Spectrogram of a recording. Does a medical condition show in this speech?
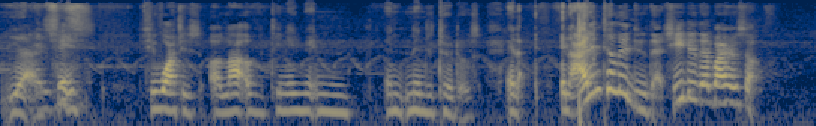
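Yes: stuttering; described as a regular habit; here repeated words, prolonged sounds.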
